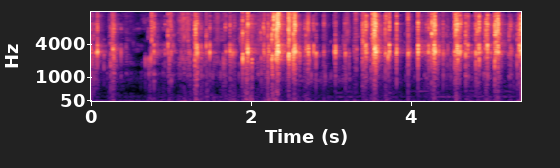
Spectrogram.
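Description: A small rainbow fidget slug toy of hollow, jointed plastic segments is tapped rapidly with long red nails while its segments are flexed. It makes a quick, uneven run of dry, bright clicks centered around 3 kHz, each dying away almost instantly, with almost no low end.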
